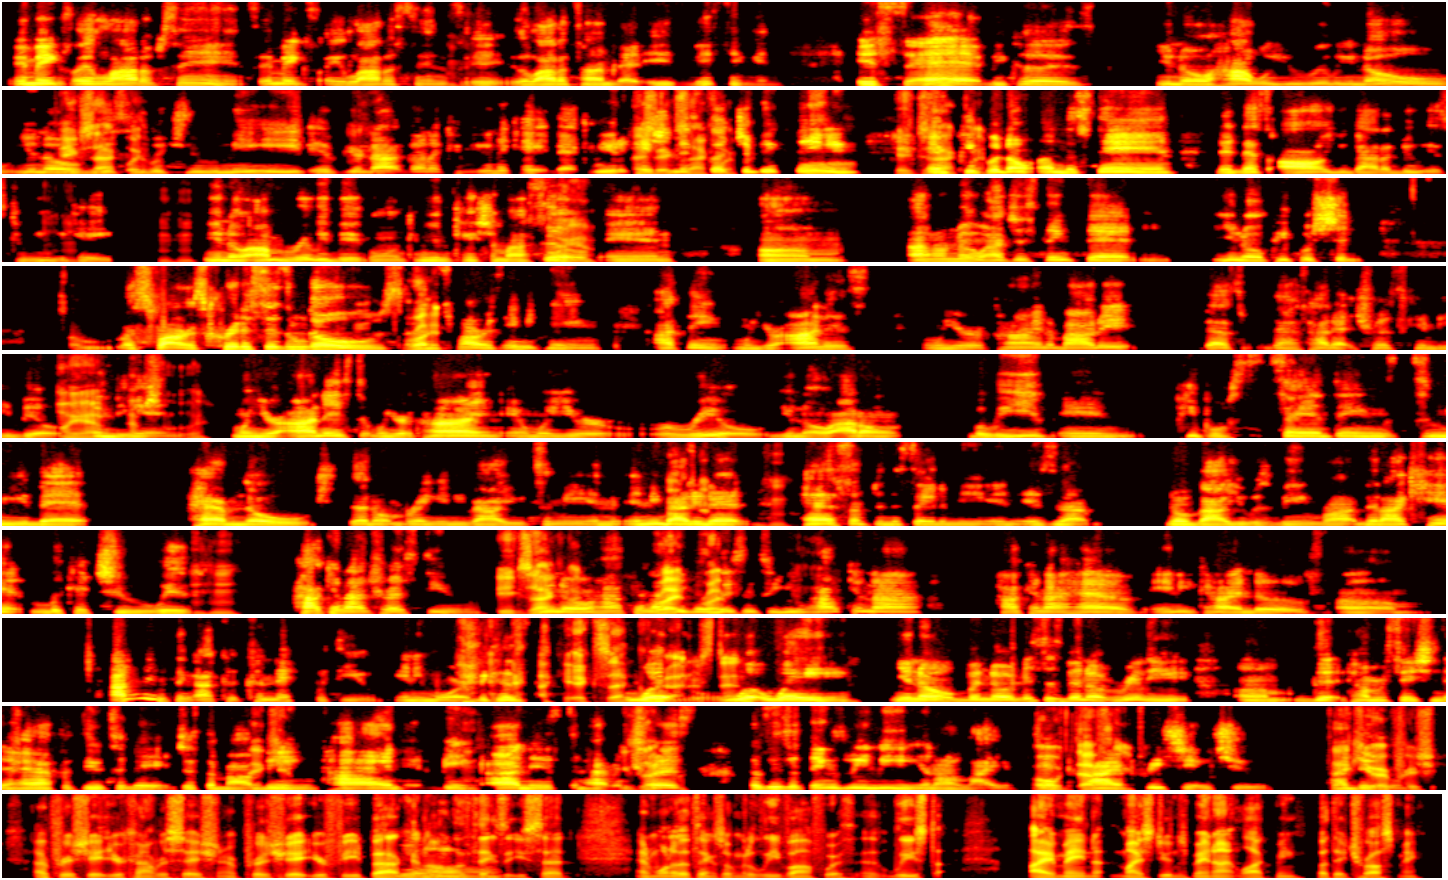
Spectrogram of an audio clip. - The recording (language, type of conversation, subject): English, unstructured, How do you balance honesty and kindness in everyday relationships to build trust?
- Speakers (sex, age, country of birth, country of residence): male, 20-24, United States, United States; male, 50-54, United States, United States
- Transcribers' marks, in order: chuckle; chuckle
